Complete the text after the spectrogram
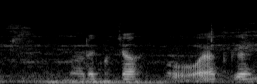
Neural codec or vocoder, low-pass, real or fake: none; 7.2 kHz; real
